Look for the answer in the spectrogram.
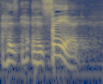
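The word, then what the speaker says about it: hesed (חסד): It's a word, if you were to transliterate it from Hebrew to English, it would be pronounced hesed.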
